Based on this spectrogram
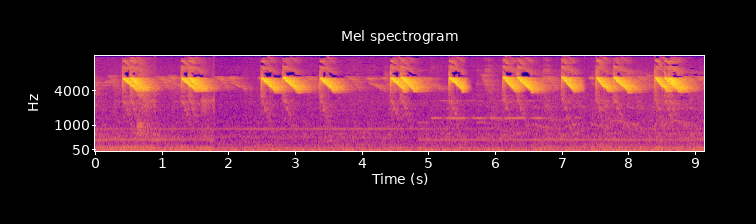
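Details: ['Luring wild birds, a white-eye gives a lively run of piercing high chirps that slur downward, frequently doubled or tripled, with short pauses between groups and a soft background tone.']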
